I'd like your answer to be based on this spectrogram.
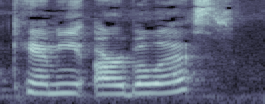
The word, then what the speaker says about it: Cami Arbeles: I'm your host for season two, and I'm here with the wonderful and incomparable Cami Arbeles. Did I pronounce that right? – Yes, you did. Okay. Accent on the A.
